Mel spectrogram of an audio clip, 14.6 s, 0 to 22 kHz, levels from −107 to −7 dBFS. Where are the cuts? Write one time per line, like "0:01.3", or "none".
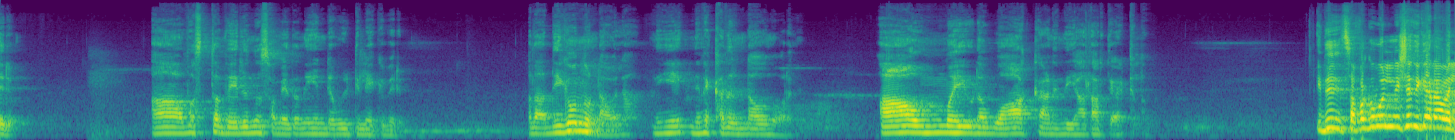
none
